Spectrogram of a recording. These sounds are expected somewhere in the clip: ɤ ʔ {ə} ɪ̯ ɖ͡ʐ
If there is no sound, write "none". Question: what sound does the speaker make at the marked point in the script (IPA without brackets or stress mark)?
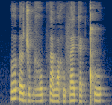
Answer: ə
